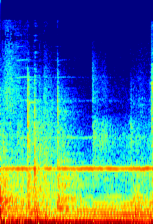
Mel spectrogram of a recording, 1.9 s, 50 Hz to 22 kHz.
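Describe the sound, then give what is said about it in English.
Several heavy metallic clunks and thuds, irregularly spaced, as the heavy locking mechanisms of a steel door disengage, over a steady electrical hum and a low, continuous rumble. “The moment your watch hits 5:55, you hear the heavy locking mechanisms disengage.”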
